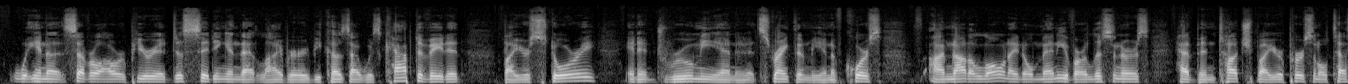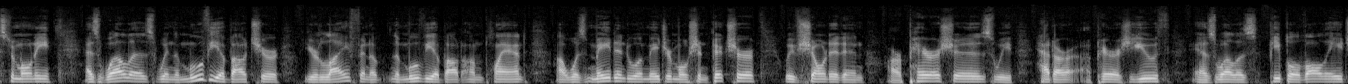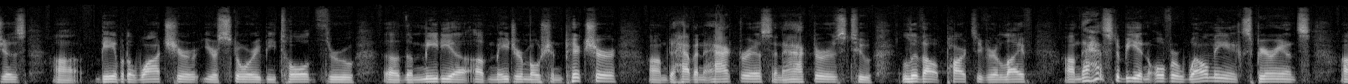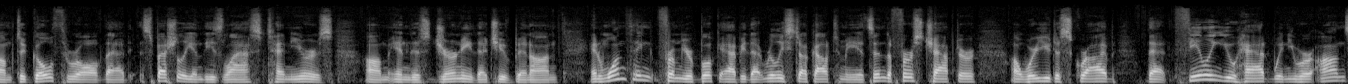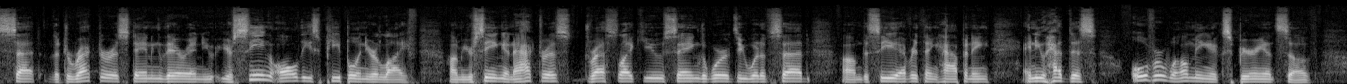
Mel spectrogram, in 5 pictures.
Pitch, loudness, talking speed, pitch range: 125 Hz, -18 LUFS, 200 wpm, 115-140 Hz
